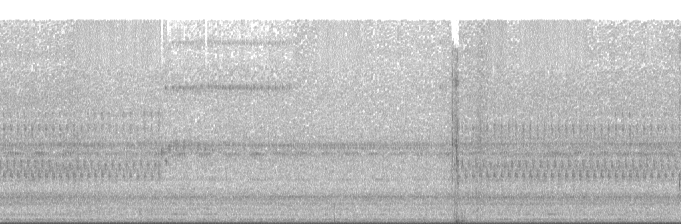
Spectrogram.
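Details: Idle with a faint, constant squeaky whine from the clutch area that goes away when the clutch pedal is pressed even partway; owner suspects the throwout bearing, not confirmed. No rattles. Clutch squeak at idle.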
